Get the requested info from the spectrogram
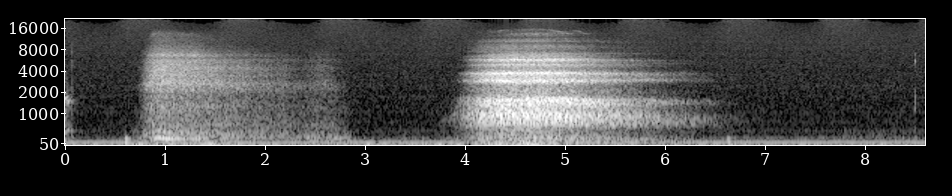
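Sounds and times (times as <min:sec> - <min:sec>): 
deep breath in and out during a guided meditation: 0:00.8 - 0:02.8, 0:03.9 - 0:06.7.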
